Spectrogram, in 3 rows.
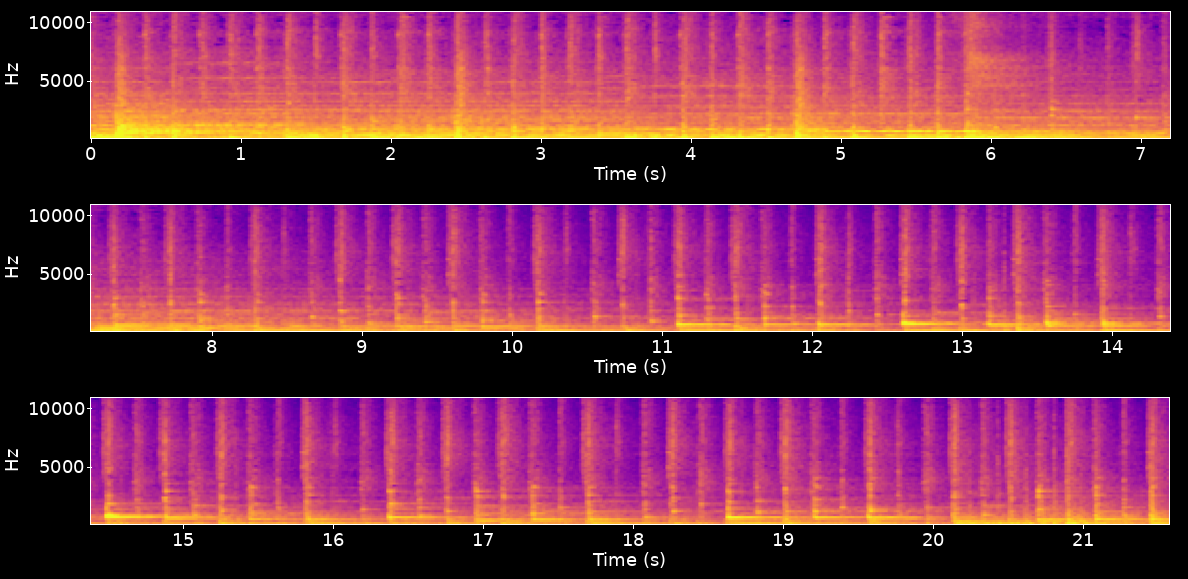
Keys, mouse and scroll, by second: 0.5 g, 2.8 middle click, 3.2 scroll down 3, 3.5 click, 4.0 KP_Divide, 4.2 KP_1, 5.0 shift+middle click, 5.3 ctrl+s, 6.5 click, 6.9 ctrl+s, 7.0 scroll down 2, 7.2-9.7 drag, 9.7 t, 10.9-11.7 drag, 11.7 z, 13.1 click, 13.3-15.9 drag, 15.9-16.8 scroll down 13, 16.4 drag, 16.8-17.7 drag, 17.7 scroll down 3, 17.9-18.3 shift+middle drag, 18.3 shift+a, 18.4-19.5 middle drag, 19.5 shift+a, 19.7 g, 20.5 scroll down 4, 20.7-21.5 middle drag.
